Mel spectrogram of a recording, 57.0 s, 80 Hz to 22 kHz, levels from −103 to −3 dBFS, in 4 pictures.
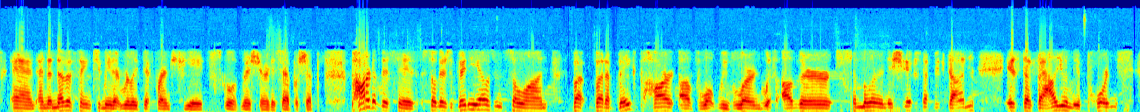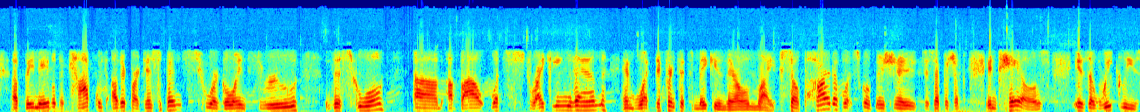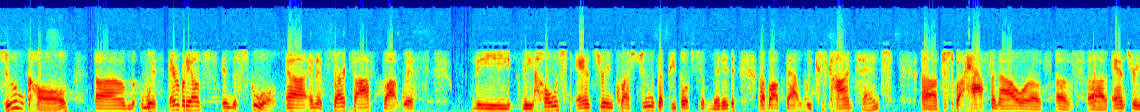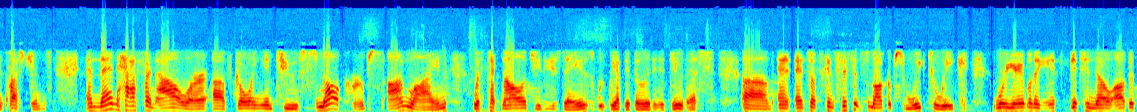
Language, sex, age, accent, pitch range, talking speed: English, male, 40-59, American, 110-135 Hz, 180 wpm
